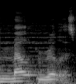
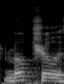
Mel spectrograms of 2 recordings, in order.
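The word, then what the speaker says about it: Meltryllis: Oh yeah, it is pronounced Meltrillis, by the way.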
